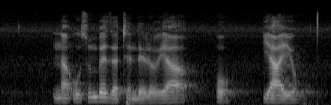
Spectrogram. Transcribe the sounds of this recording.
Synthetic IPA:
naʔusumbɛd͡zatʰɛndɛɺɔ | jaːjɔ

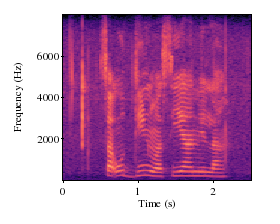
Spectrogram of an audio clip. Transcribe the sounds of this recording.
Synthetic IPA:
saʔudinwasijanɛla

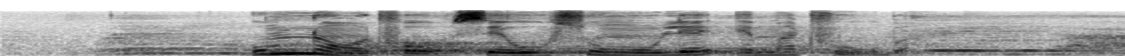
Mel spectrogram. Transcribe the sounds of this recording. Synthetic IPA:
um̩nɔtʰɔseusuŋulɛʔɛmatʰuːɓa̰

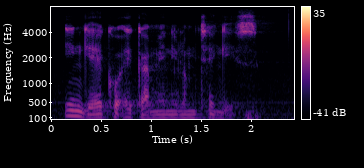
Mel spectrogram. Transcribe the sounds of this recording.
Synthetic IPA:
iŋʱɛkʰɔʔɛɡ̥ʱamenilom̩tʰeŋɡʱḭːsi̥

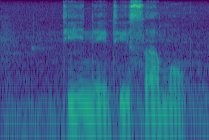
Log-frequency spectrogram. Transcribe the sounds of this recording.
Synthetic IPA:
d̥inedisamʊ

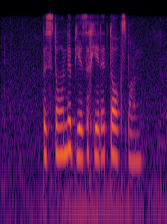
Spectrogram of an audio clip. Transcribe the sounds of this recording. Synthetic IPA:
b̥əstɑːndəbiəsəχɦiəɾətɑːksbɐn

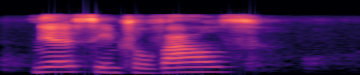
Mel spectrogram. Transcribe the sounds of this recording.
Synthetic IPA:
niəsɛ̃ntʰɹəlvalz

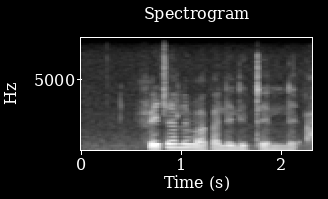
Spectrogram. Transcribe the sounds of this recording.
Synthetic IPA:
fɪt͡ʃʼalɪbakʼalɪlɪtʼɛl̩lɛʔ

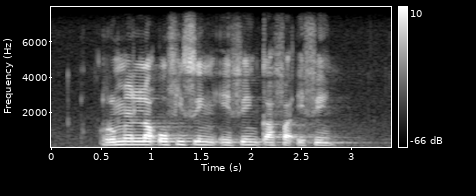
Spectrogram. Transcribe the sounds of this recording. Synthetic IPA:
rʊmɛl̩laʔofiseŋ̩ʔɪfeŋ̩kʼafa̰ʔɪfeːŋ̩

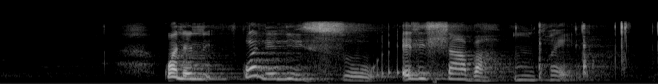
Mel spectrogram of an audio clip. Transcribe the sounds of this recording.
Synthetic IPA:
k̬ʼwanelisɔeliɬaɓaum̩ǀʰwɛ̰ːkɔ

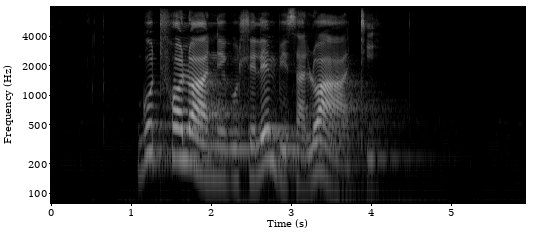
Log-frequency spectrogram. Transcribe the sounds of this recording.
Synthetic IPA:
k̬utʰɔlwanek̬uɬɛlembʱisalwaːtʼi

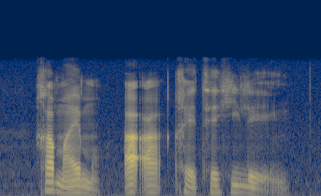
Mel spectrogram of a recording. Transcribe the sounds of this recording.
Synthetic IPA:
χamaɪmɔ̰ | aʔaq͡χʰɛtʰehilḛːŋ̩

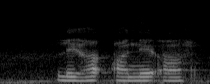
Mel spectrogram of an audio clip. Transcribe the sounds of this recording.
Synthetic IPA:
lɪɦaanɛʔa

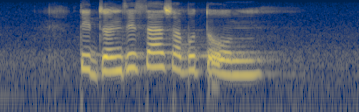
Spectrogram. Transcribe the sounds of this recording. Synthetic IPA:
tib͡ʐond͡zisaʂaβutoːmi

